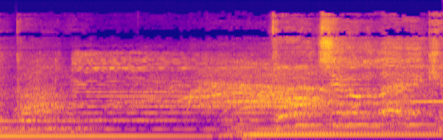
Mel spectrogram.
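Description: A live pop-rock band playing loudly through a hall PA, recorded from within the crowd, with held bass notes that shift to a new note about halfway and a cymbal crash around three seconds in. Voices from the crowd singing along and shouting over the music.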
